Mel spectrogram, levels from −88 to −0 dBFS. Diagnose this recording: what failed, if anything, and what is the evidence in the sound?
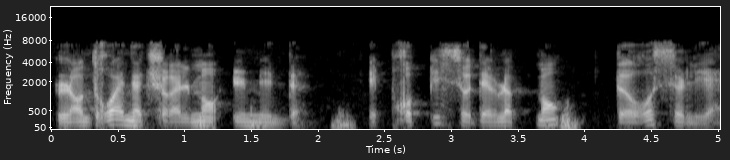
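Nothing failed in this recording; the speech comes through a Bluetooth mSBC headset link, which is working as it should, with nothing above about 7.7 kHz.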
